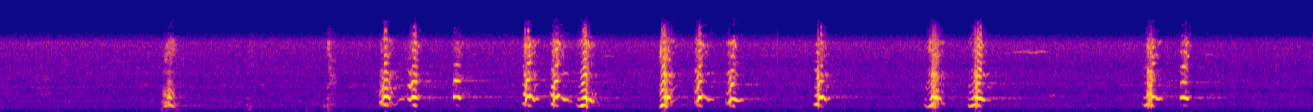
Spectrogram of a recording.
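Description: A bird's short honking calls, about fifteen of them, coming singly and in quick pairs and threes with short pauses between.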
